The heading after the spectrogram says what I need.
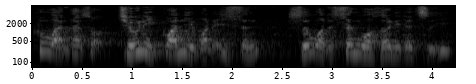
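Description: A man preaching as a pastor, retelling a story and acting out the dialogue, swinging between loud and hushed. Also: high-pitched, brisk. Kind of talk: sermon with retold personal story. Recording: dull echoey hall recording.

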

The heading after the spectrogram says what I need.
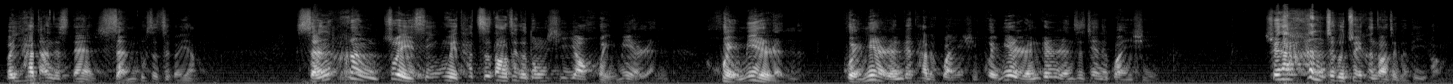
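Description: A middle-aged male preacher with a lively, swooping delivery and a gravelly edge in his voice. He preaches animatedly and slips English phrases in among his words. His voice sits a little higher than most men's. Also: normal speed, rough recording. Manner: tells personal stories with vivid sound words. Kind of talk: sermon.

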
